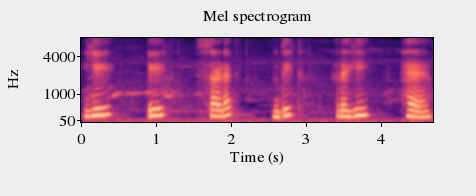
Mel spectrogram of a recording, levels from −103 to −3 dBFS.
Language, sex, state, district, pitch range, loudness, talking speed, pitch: Hindi, female, Delhi, New Delhi, 215-260 Hz, -15 LUFS, 90 wpm, 235 Hz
